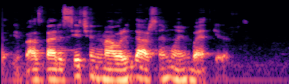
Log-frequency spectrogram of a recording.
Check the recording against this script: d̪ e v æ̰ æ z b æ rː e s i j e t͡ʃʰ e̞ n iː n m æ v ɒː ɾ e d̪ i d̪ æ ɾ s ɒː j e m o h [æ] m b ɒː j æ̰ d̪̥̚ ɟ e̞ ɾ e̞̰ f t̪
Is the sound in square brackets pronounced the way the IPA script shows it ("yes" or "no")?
no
